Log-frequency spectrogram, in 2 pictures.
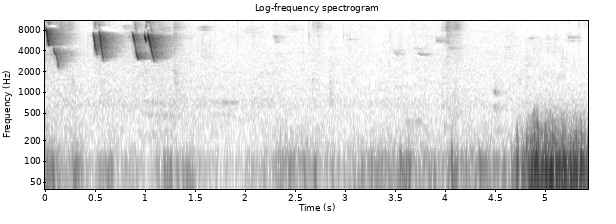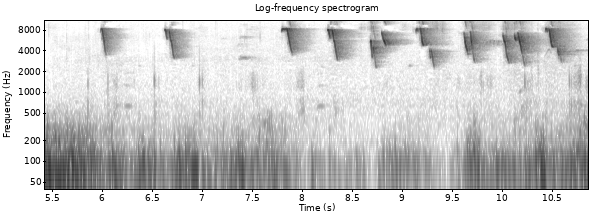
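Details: Several saffron finches making noise together: a few piercing chirps, a quiet gap, then low rumbling noise as more rapid, high, down-slurred notes return and crowd together toward the end.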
